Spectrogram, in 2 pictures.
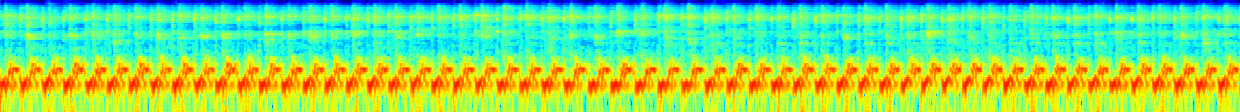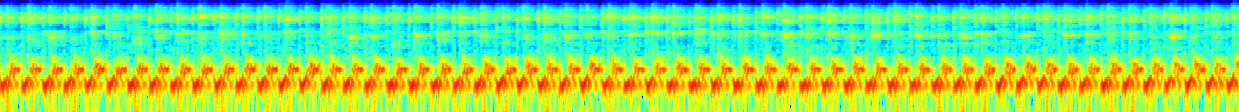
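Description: Steady, even putter with a firm low thump at a constant idle speed, no knocks or misses; engine running cleanly.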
